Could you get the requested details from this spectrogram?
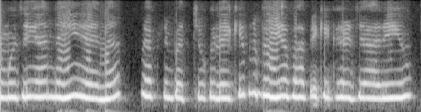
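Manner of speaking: ordinary talk, nothing marked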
